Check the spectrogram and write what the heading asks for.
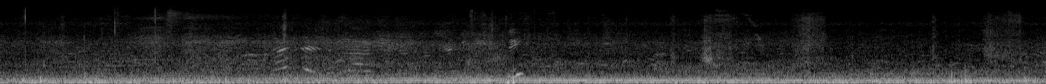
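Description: An engine running steadily at idle, a low even hum that holds the same pitch throughout, with faint voices in the background.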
